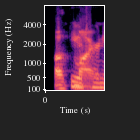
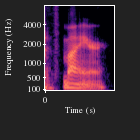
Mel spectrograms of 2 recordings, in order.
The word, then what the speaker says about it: Uthmeier: So, is it James Uthmeier or Authmeier? Authmeier. general. Yeah. Authmeier. I've been saying it wrong.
